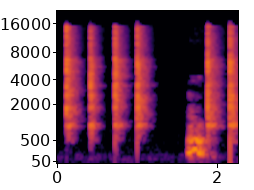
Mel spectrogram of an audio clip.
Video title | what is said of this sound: MAISA 1st Grade Writing Unit 7 Lesson 2 1 | this sounds like a tap tap but it's not like tink tink it's like tap tap and it's kind of a medium sound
